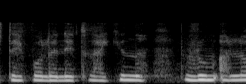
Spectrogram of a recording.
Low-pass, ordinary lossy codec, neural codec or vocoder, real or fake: 7.2 kHz; MP3, 48 kbps; codec, 16 kHz in and 24 kHz out, 1 kbps, XY-Tokenizer; fake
